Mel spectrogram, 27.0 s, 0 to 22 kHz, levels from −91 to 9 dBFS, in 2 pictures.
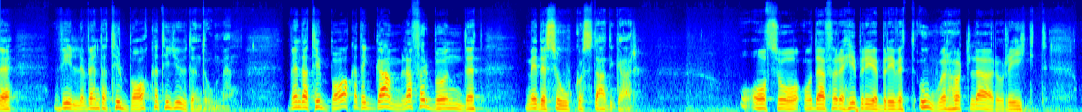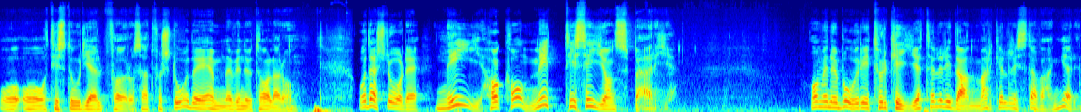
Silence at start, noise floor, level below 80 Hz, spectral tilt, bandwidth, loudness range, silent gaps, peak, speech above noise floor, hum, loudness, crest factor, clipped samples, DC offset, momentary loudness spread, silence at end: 0 s; -53 dBFS; -40 dBFS; -5.5 dB/octave; 17.5 kHz; 4 LU; none; 0 dBFS; 34 dB; none; -20 LUFS; 20 dB; under 0.1%; under 0.1%; 10 LU; 0 s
